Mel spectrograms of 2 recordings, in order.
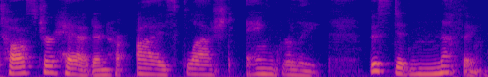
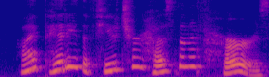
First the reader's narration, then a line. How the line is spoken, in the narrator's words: Nancy thought with a chuckle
